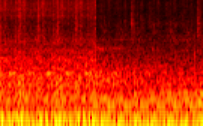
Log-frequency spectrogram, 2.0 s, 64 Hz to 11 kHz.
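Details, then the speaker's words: 1976 Jeep J10 truck, 401 engine, running after 29 years parked, fitted with a new fuel filter, electric inline pump and boat tank: rough loud idle with a raw chuff from the passenger-side collector, whose gasket is gone. Exhaust manifold leak. "And it's got a huge exhaust leak on the passenger side. the collector donut, the little gasket in there is gone. So, it's just shooting out the side."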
